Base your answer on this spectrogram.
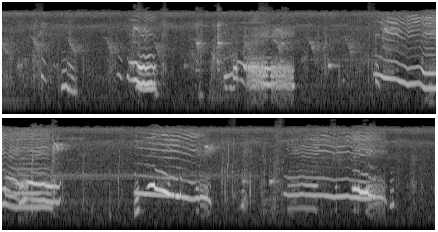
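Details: Puppies crying in wavering, descending whines, some longer and moaning, others clipped, with bursts of rustle and handling noise between the calls.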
